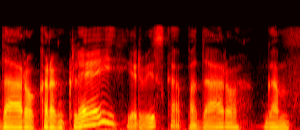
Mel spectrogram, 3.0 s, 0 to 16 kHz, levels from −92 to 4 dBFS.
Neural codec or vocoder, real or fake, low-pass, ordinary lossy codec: none; real; 7.2 kHz; AAC, 96 kbps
